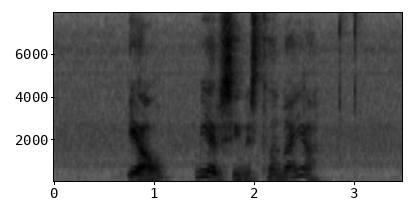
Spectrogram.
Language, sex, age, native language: Icelandic, female, 50-59, Icelandic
